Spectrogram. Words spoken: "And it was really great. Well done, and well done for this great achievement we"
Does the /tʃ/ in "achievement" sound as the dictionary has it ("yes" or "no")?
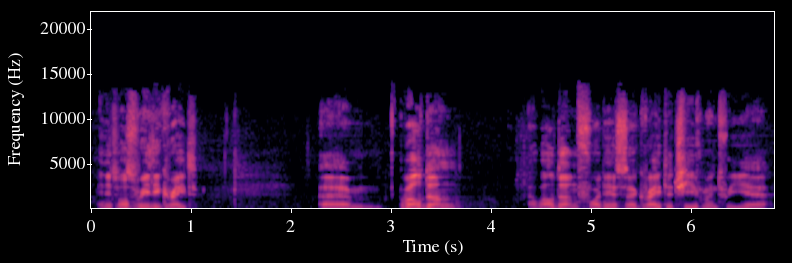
yes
